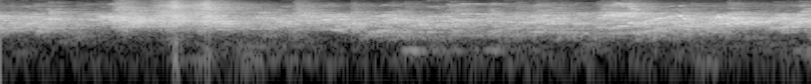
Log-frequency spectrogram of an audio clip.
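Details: Morning chatter from a crowd of small birds: constant, overlapping squeaky chirps forming a steady high-pitched wash, with a brief louder flurry near the start.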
